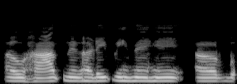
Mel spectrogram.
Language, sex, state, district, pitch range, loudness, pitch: Chhattisgarhi, male, Chhattisgarh, Jashpur, 155-165 Hz, -17 LUFS, 160 Hz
